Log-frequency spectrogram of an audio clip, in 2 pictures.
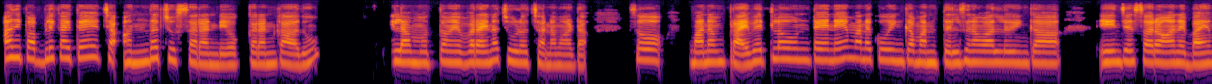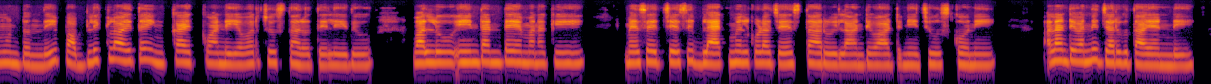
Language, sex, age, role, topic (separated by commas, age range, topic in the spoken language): Telugu, female, 20-24, guest, ఆన్‌లైన్‌లో వ్యక్తిగత జీవితం పంచుకునేటప్పుడు ఎలాంటి హద్దులు పెట్టుకోవాలి?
